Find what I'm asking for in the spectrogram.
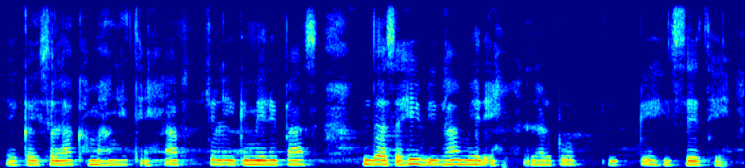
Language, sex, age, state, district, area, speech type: Hindi, female, 45-60, Uttar Pradesh, Chandauli, urban, spontaneous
